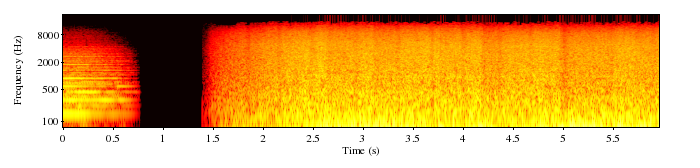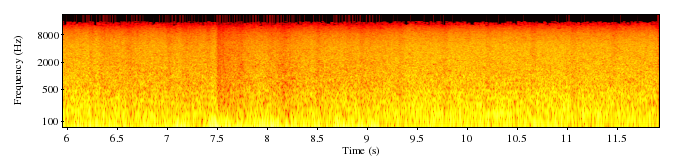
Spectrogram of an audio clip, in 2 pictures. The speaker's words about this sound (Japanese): 133メートルの落差を誇る那智の大滝です。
